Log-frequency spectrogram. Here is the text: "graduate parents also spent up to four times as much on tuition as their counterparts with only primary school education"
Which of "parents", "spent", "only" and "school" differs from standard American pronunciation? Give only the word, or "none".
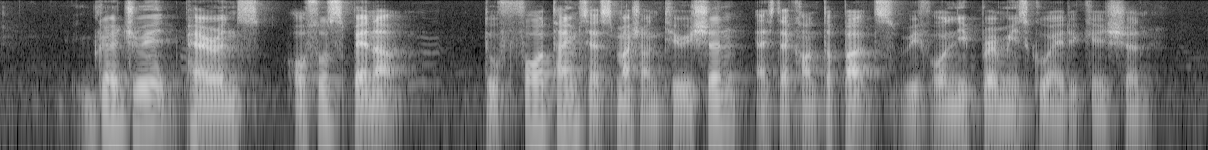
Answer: spent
